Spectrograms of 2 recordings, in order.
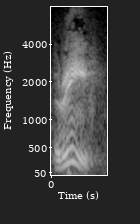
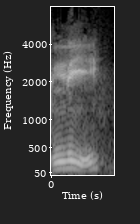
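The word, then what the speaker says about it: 理: So in contrast with ji, which is one point of view toward the world, is ri. Ri is a Chinese character, pronounced by the Chinese li, which almost all of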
